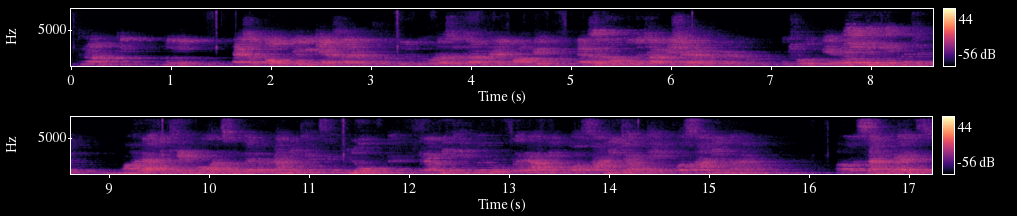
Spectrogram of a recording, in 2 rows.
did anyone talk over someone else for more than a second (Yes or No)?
No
